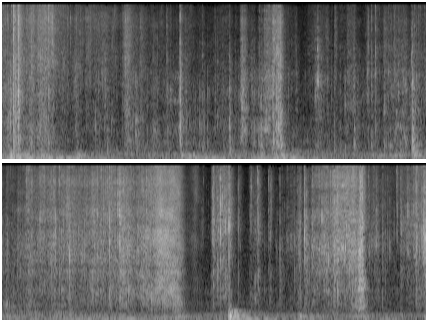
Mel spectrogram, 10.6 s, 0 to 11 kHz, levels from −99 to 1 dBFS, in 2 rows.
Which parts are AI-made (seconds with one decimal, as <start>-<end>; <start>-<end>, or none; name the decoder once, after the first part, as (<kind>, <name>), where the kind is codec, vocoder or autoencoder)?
7.2-7.8 (vocoder, WaveNeXt)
